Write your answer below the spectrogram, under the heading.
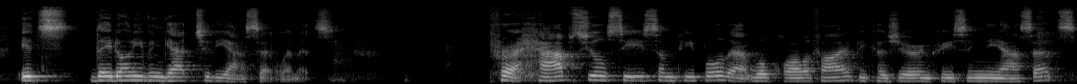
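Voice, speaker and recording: At a very slow pace, a woman speaks with fairly even intonation and a fairly low pitch, and audible room echo surrounds her voice. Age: 60s. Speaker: municipal property assessor. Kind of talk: public meeting presentation. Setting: city council chambers. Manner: conversational, with false starts.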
